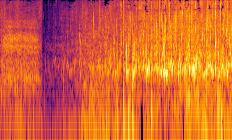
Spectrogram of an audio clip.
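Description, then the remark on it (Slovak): Water trickles and splashes steadily from a small spring on the way to the chapel of Saint Vendelin, a continuous bright babbling that builds after a brief moment of near silence, fairly loud, with no voices. “To ešte nie sme pri kaplnke svätého Vendelina, ale počujete tu čurkať vodu z takého pramienka.”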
